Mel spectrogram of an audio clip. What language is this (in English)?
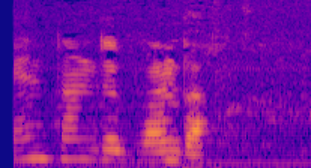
Medumba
